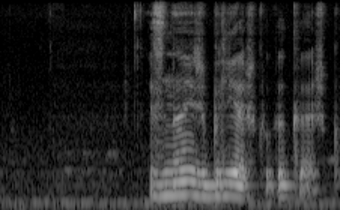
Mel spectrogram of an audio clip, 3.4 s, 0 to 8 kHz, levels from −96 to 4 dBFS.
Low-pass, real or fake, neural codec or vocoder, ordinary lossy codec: none; real; none; none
